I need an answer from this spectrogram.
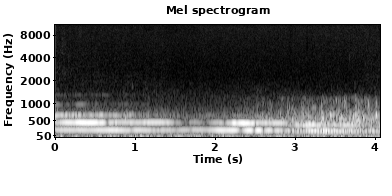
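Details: Singing whale gives long, loud, pure moaning tones with clear overtones, held steadily and then wavering and sliding slightly downward near the end, above a faint low background rumble.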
